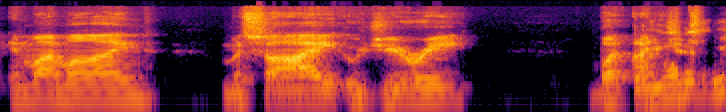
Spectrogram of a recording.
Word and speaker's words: Masai Ujiri: And like to somebody's eye, saying Jee, but I needed to see the words like Jeer, Jeer, or however you would say Jeer, but that's how you say it. Masai Ujiri.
